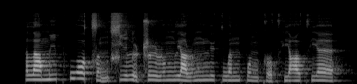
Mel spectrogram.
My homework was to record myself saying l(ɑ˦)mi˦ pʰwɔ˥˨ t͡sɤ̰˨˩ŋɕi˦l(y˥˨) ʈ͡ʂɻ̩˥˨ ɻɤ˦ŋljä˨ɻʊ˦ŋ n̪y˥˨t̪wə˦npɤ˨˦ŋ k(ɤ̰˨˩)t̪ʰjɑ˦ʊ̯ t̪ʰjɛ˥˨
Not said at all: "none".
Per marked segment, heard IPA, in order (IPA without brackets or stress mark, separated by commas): ä˦, y̰˨˩, ɤ̰˨˩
